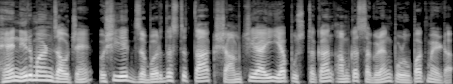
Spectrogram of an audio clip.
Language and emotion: Goan Konkani, neutral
